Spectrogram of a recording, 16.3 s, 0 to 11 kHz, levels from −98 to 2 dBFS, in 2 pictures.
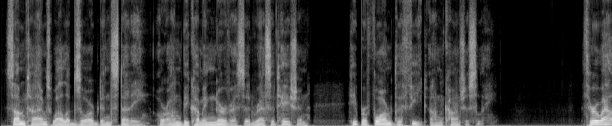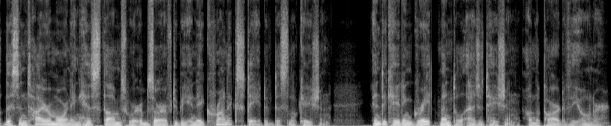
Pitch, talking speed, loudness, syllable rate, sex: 110 Hz, 155 wpm, -19 LUFS, 5.8 syllables/s, male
